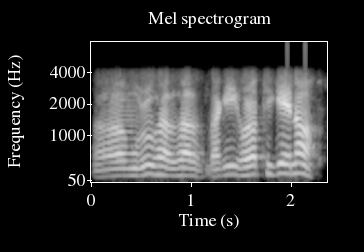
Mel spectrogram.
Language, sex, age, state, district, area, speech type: Assamese, male, 30-45, Assam, Biswanath, rural, conversation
